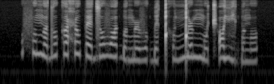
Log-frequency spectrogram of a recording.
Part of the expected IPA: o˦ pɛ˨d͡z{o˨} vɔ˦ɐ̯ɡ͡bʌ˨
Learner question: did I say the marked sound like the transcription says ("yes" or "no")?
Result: no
